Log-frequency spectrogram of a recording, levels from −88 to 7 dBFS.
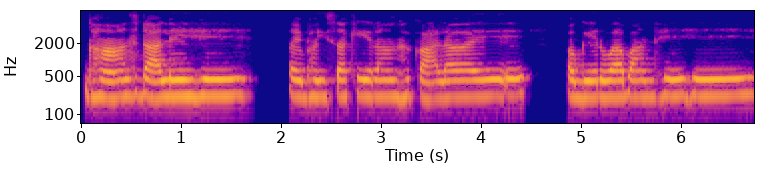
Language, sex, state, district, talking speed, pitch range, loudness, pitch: Chhattisgarhi, female, Chhattisgarh, Jashpur, 125 wpm, 210-225 Hz, -15 LUFS, 215 Hz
